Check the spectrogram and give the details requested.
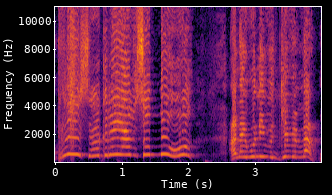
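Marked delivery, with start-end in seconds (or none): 0.0-2.1 high, pleading orphan voice; begging Oliver. Retold or imitated. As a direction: beg like a starving Victorian orphan. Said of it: "that Oliver was begging for".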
